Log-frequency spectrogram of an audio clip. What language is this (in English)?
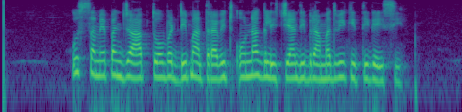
Punjabi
